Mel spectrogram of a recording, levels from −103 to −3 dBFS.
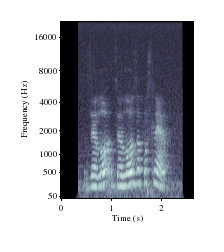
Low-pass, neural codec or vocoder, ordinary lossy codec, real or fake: none; none; none; real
